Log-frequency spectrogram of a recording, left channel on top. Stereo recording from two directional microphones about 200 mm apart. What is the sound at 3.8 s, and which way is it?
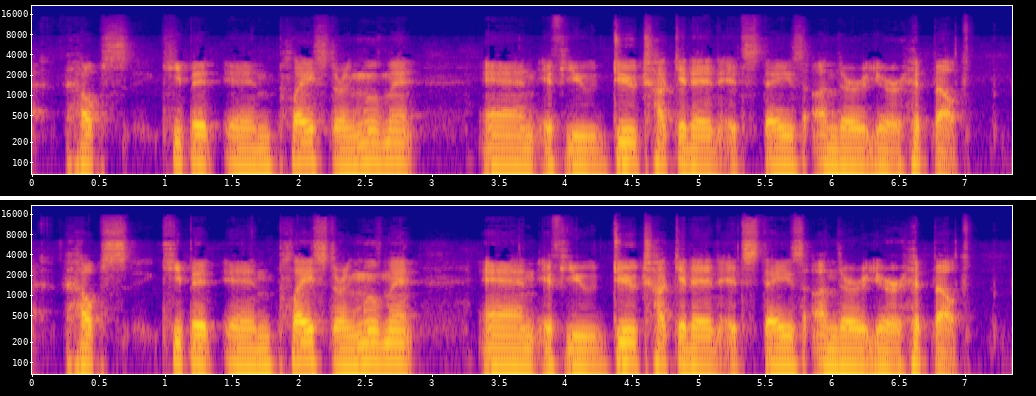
Speech, 20° right (ahead or behind).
